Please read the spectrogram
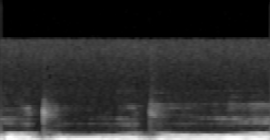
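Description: A man singing a Bengali song unaccompanied, drawing out long held notes that glide to a new pitch about a second in.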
